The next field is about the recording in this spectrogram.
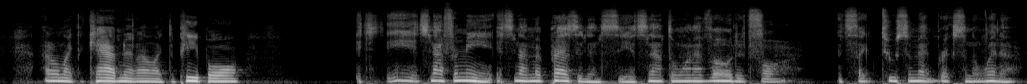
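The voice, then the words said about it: Mob boss voice. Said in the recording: “What do you sound like a mob boss?”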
